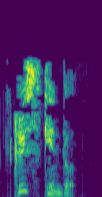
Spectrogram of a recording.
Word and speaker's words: Christkindl: Now, how do you say Christ child in German, which, of course, was Martin Luther's language? Christkindl. That's right, Christkindl. What does that sound like? Kris Kringle. That's where the name comes from.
